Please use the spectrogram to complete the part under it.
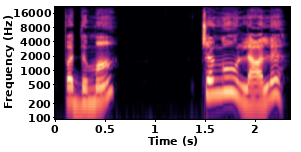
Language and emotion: Sindhi, neutral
